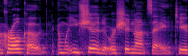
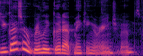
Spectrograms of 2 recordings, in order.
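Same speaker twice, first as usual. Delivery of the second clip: usual speaking voice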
